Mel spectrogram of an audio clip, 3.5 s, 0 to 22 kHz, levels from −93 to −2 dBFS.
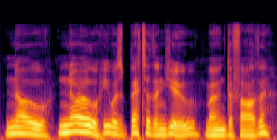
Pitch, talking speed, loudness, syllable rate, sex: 130 Hz, 175 wpm, -14 LUFS, 4.1 syllables/s, male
